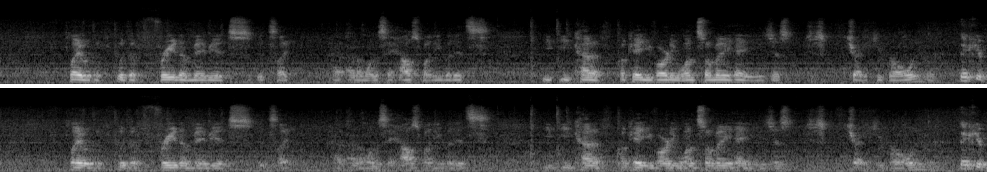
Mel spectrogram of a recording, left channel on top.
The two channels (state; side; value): noise; right; hum, 21 dB below the sound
